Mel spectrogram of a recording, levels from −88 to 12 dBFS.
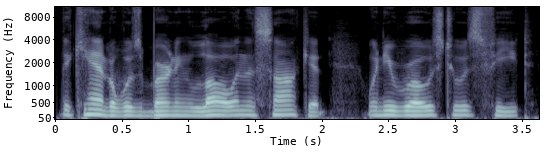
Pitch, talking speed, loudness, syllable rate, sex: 125 Hz, 230 wpm, -17 LUFS, 5.3 syllables/s, male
